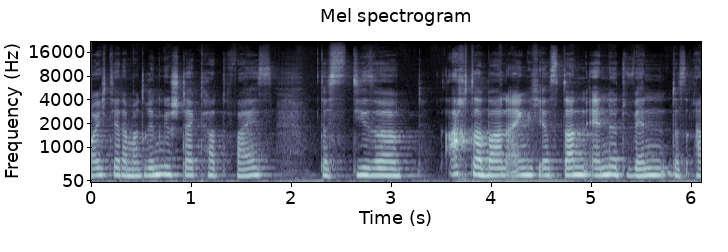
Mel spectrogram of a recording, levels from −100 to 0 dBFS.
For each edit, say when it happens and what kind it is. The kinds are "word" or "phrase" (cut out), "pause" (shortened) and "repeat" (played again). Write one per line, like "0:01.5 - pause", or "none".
none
